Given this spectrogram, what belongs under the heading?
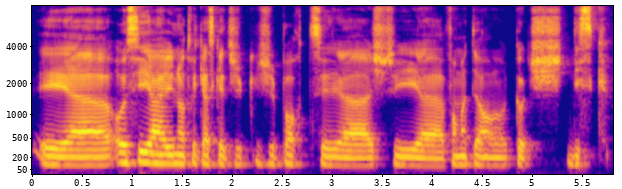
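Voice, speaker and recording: Low, smooth-voiced hesitant man. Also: flat delivery. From Ireland, raised in Spain. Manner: hesitant, halting. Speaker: entrepreneur guest. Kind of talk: casual interview.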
